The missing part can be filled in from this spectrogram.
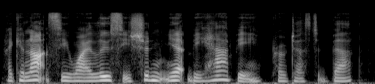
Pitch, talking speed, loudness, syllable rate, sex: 165 Hz, 175 wpm, -20 LUFS, 4.8 syllables/s, female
